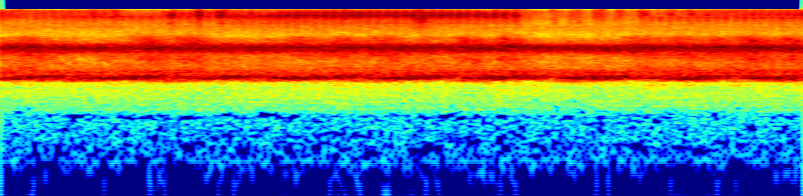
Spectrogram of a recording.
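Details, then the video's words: A mass of crickets keeps up a constant, high, ringing trill in a forest, the overlapping tones staying even and unbroken from start to finish. "Forest Sounds and Crickets"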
